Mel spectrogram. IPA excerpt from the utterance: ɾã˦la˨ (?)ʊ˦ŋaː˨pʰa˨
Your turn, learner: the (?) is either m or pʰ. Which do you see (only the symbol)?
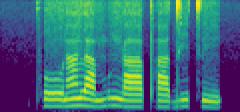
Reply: m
